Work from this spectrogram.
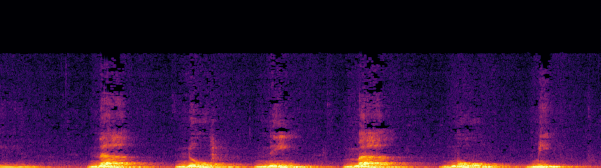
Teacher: تكون الغنة أنقص ما تكون، يعني أقصر ما تكون، في النون والميم المتحركتين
